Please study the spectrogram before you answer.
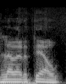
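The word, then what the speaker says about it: Laberteaux: Ken Laverteaux, dice. – Me gusta cómo pronunciar. – Porque es francés, es Laverteaux.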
